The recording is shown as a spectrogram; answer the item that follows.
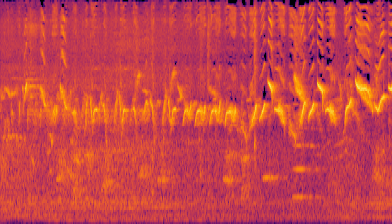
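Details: Tail-flicking caged Chinese hwamei, a large bird with yellow legs and bill, pours out varied rapid phrases of swooping whistles that grow louder and choppier toward the end.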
